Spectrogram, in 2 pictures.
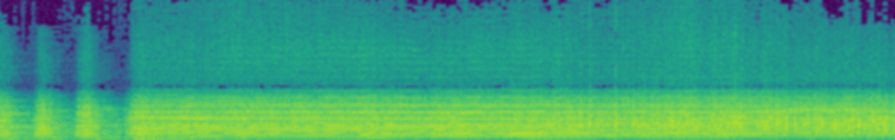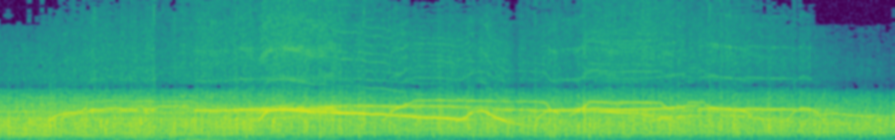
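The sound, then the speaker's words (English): A large audience of servicemen on leave, in Army, Navy, Marines and RAF uniforms, claps and cheers loudly and steadily for the whole clip, with shrill whistles rising above the applause and a sustained musical chord ringing underneath. “You hear all those fellas clapping and cheering out there in the audience?”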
